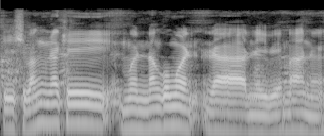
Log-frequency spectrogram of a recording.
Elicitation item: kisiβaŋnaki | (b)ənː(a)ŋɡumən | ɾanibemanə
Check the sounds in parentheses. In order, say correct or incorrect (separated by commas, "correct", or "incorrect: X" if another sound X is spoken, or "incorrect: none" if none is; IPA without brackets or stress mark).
incorrect: m, correct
